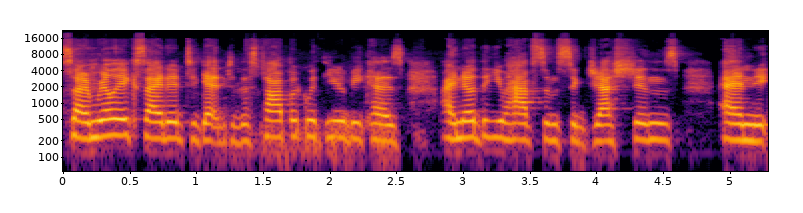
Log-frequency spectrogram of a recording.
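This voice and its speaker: A woman's fairly high voice, flat and monotone, at a fairly quick pace. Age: 30s. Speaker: live stream host. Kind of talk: casual chat.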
